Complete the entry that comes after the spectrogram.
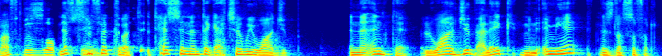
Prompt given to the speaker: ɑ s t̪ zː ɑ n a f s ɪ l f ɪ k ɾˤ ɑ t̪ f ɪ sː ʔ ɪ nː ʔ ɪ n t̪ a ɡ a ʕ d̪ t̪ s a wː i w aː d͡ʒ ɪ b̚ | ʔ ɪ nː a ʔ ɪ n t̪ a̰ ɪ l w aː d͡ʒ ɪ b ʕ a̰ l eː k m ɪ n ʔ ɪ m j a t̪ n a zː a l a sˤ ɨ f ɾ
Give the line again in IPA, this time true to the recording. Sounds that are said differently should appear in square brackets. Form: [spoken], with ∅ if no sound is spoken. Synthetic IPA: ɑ [f] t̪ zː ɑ n a f s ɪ l f ɪ k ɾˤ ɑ t̪ [ħ] ɪ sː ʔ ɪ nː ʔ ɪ n t̪ a ɡ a ʕ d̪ t̪ s a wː i w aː d͡ʒ ɪ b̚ | ʔ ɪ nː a ʔ ɪ n t̪ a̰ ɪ l w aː d͡ʒ ɪ b ʕ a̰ l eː k m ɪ n ʔ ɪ m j a t̪ n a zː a l a sˤ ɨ f ɾ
